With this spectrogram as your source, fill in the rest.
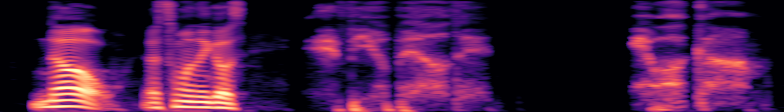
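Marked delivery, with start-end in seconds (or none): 1.6-3.5 soft, hushed, breathy whisper. Quoting a movie line as the characters discuss it: Field of Dreams whisper. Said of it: "like, whispering and stuff".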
